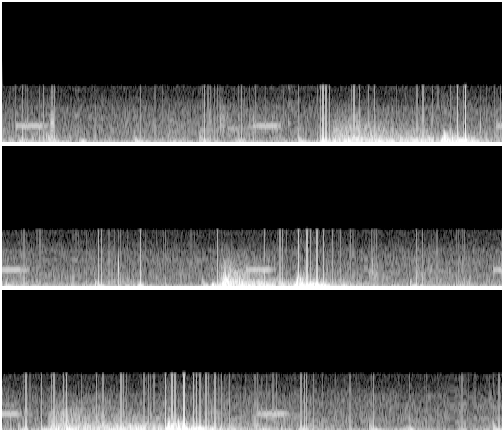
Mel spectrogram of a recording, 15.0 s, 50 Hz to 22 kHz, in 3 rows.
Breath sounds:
Inhalation: 3.08-4.35 s, 7.00-7.90 s, 10.23-11.58 s
Exhalation: 4.36-5.26 s, 7.93-8.83 s

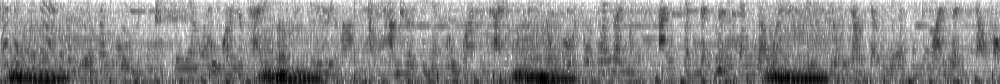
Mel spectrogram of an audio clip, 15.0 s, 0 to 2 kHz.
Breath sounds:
Inhalation: 0.00-1.12 s, 3.76-5.04 s, 7.50-8.77 s, 11.33-12.60 s

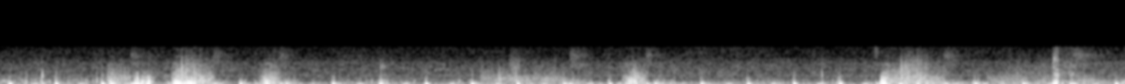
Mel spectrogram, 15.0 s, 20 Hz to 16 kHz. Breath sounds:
Inhalation: 2.18-2.95 s, 6.29-7.97 s
Exhalation: 3.43-4.03 s, 8.28-8.71 s
Crackles: 2.18-2.95 s, 3.43-4.03 s, 6.29-7.97 s, 8.28-8.71 s

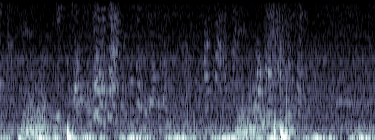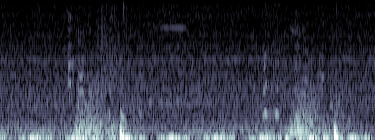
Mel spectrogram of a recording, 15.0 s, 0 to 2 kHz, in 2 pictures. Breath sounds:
Inhalation: 4.71-5.44 s, 8.89-9.86 s, 13.30-14.27 s
Exhalation: 5.44-6.42 s

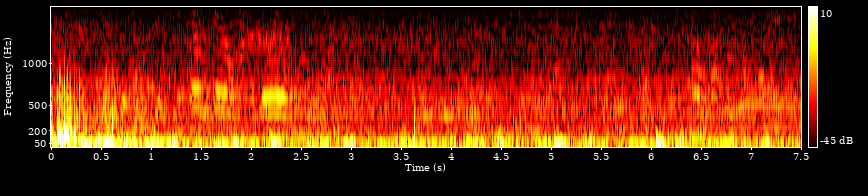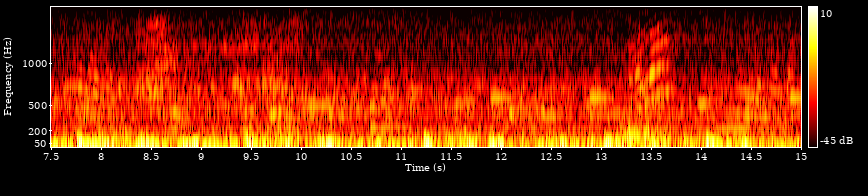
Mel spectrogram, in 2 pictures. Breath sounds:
Inhalation: 0.23-1.00 s, 2.15-2.85 s, 4.10-4.88 s, 6.00-6.78 s, 7.75-8.53 s, 9.44-10.22 s, 11.25-12.03 s, 13.04-13.81 s

